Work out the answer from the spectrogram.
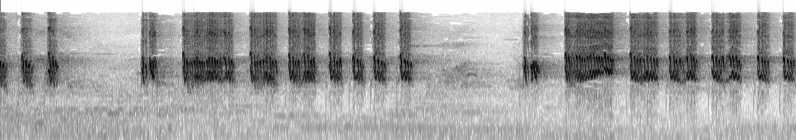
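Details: White-rumped shama song played to rouse a listless shama: harsh, buzzy, chattering notes in quick bursts, with a brief pause before another rapid scratchy run.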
